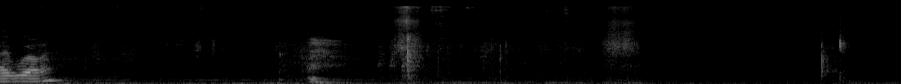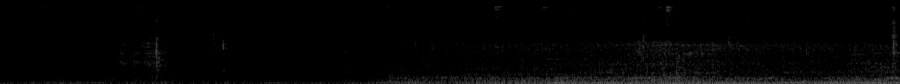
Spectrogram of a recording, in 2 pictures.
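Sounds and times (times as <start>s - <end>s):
handling rustles and scrapes: 3.8s - 6.6s, 9.5s - 10.8s.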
